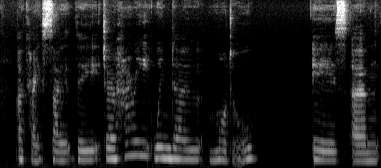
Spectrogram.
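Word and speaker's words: Johari: in and have a quick let's type in Joe hurry should come up if you're interested it's spelled j-o-h-a-r-i um so let's have a quickly and see what this says okay so the Joe Harry window model is um it's a grid and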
